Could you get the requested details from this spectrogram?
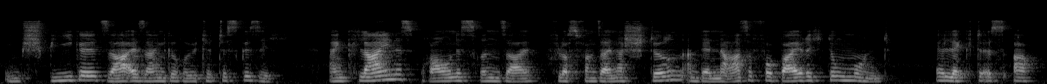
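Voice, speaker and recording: A woman's voice: low-pitched, slow. A woman reading a story aloud, acting out the dialogue with expression. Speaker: reader. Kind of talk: audiobook narration.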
